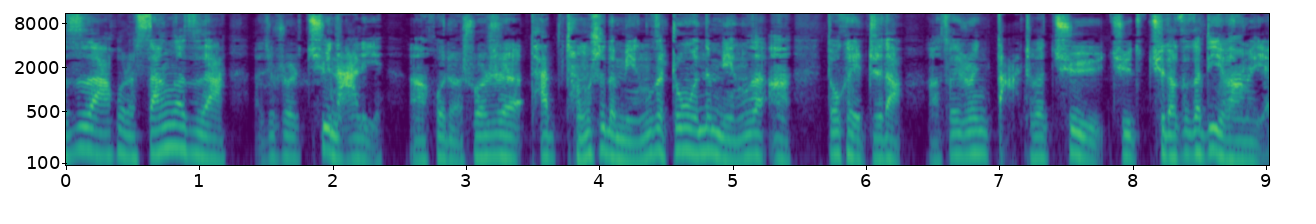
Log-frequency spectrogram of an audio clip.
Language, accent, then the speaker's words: Chinese; China; 他知道我是中国人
